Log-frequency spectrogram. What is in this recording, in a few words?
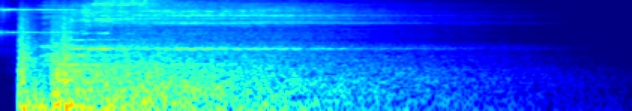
large Win; OceansGold; netent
